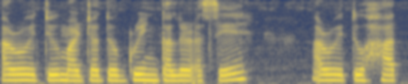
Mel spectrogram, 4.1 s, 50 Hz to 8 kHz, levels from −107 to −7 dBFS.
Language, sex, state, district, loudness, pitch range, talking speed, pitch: Nagamese, female, Nagaland, Kohima, -13 LUFS, 185-195 Hz, 130 wpm, 195 Hz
